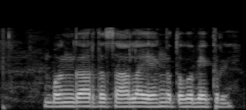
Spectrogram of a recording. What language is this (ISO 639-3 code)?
kan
